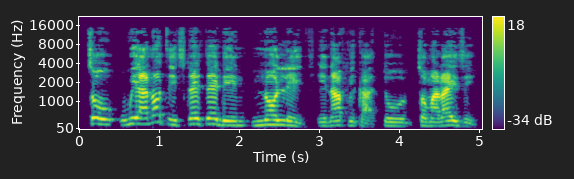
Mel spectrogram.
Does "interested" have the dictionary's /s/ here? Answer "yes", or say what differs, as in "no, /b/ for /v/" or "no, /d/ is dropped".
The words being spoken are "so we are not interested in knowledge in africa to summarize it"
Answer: no, /s/ is dropped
